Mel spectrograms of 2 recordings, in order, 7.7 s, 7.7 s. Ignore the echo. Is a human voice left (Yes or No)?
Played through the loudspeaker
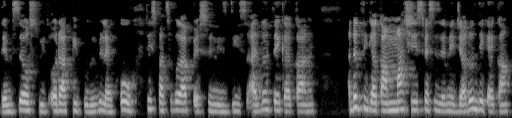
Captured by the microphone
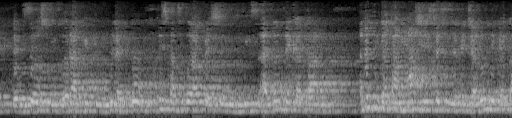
No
